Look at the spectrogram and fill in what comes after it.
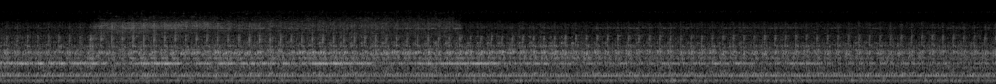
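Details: Lada Vesta, 70,000 km, cold-start idle: a steady, rapid ticking knock of about three beats a second for one to two minutes, then it quiets. Owner says piston knock, not hydraulic lifters; appeared recently, cause unclear.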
